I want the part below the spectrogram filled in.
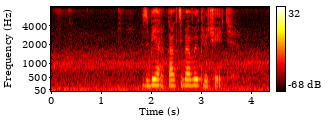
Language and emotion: Russian, neutral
